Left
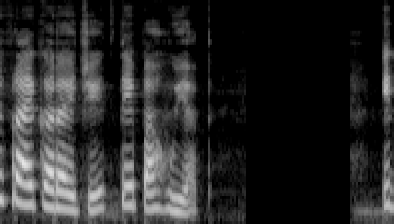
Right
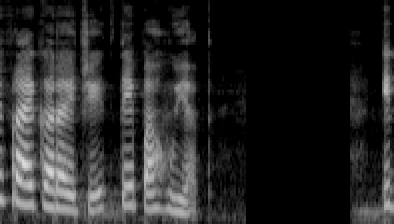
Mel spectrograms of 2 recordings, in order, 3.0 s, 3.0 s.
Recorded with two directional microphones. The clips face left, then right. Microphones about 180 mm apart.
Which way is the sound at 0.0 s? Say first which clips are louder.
Left 4 dB; 30° left (ahead or behind).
